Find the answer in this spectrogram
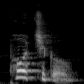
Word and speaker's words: Portugal: Portugal. So that's the O as in door sound in the first and stressed syllable. Portu. Portu. Portugal. Gul. That's an unstressed syllable at the end, very low in pitch.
